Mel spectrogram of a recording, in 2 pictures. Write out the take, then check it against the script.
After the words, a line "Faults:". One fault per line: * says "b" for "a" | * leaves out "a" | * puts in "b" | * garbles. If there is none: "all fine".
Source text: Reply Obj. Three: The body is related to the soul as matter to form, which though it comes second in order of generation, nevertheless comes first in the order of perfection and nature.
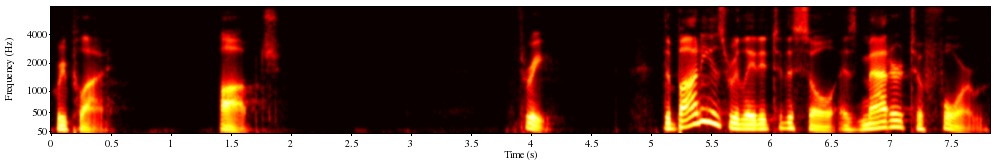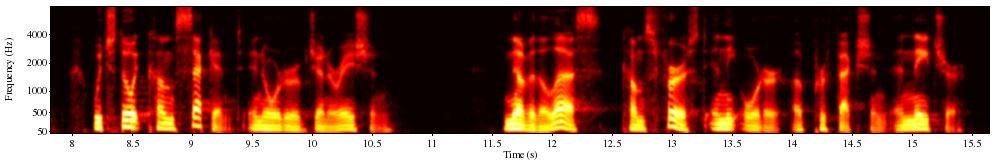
Reply Obj. Three: The body is related to the soul as matter to form, which though it comes second in order of generation, nevertheless comes first in the order of perfection and nature.
Faults:
all fine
